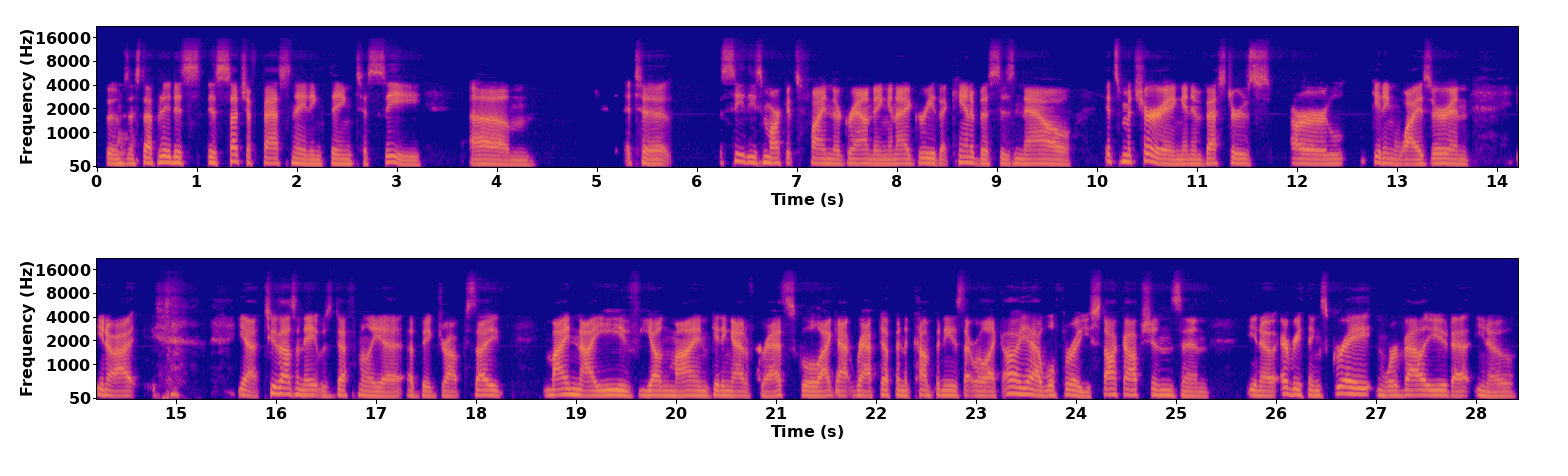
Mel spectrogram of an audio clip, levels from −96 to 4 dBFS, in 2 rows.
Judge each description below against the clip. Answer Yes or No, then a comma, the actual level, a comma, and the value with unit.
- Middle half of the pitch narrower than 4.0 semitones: Yes, average, 2.8 semitones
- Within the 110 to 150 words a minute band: No, average, 180 wpm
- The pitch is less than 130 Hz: No, low, 135 Hz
